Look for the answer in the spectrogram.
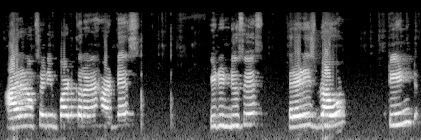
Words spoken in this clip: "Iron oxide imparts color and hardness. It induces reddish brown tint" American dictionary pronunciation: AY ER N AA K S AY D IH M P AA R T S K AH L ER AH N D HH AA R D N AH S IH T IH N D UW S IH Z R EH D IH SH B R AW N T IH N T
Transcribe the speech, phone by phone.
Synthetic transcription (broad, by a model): AY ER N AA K S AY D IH M P AA R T K AH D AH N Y HH AA R D N AH S IH T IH N D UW S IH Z R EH D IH S B R AW N T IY N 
